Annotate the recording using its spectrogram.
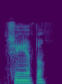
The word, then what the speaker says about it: Ciampa: Ciampa? – Yep. – Ciampa? Is that how you say it? Ciampa? – Champa. – I'm always saying it wrong.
